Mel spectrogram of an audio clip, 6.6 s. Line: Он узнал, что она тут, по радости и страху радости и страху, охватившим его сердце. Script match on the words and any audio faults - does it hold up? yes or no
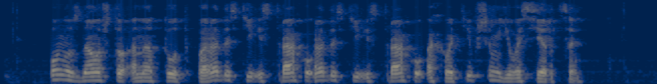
yes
